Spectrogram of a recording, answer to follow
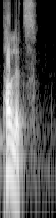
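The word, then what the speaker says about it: Pavelec: det är ju han i och med att eh, eh, eh, hur uttalar man han i Winnipeg då? Pavel, Pavlets. Pavlets.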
